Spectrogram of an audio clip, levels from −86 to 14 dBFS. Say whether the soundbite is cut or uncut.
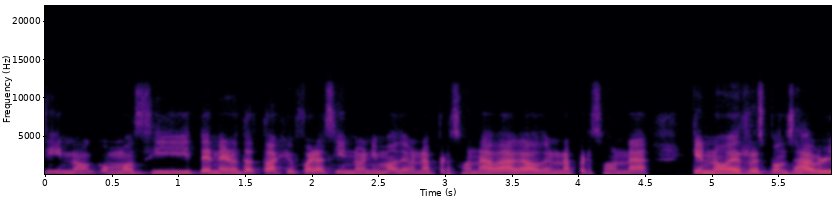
uncut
